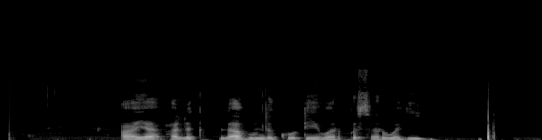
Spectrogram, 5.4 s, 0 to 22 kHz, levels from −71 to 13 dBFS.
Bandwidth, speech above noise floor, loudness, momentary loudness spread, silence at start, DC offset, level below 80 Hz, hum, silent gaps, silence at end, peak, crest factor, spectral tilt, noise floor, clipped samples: 11.5 kHz; 37 dB; -25 LUFS; 9 LU; 1.2 s; under 0.1%; -60 dBFS; none; none; 0.45 s; 0 dBFS; 26 dB; -7 dB/octave; -62 dBFS; under 0.1%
